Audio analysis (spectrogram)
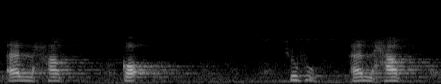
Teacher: القاف تقلقل والقلقلة أبين، علشان دول اتنين قاف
